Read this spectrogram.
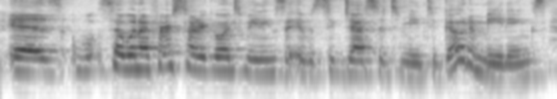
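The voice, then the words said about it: Southern American accent. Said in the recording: “the southern accent”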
